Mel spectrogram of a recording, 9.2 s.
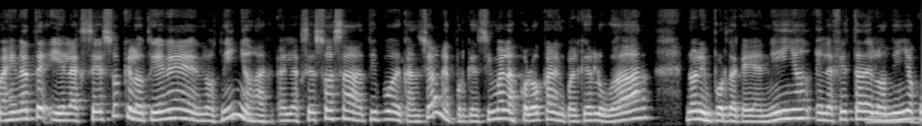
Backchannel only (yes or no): yes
